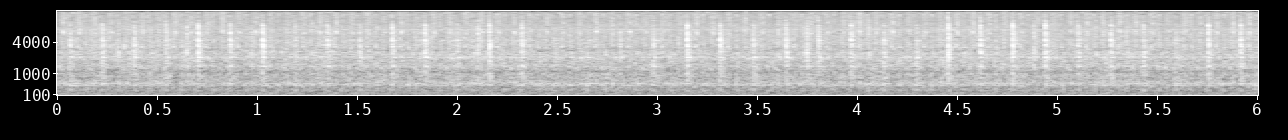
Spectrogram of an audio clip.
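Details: 1999 Mitsubishi Pajero iO with 4G93 engine at idle: sharp, fairly regular knock about three per second over the idle. Owner suspects the crankshaft pulley, which wobbles noticeably; source not confirmed.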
